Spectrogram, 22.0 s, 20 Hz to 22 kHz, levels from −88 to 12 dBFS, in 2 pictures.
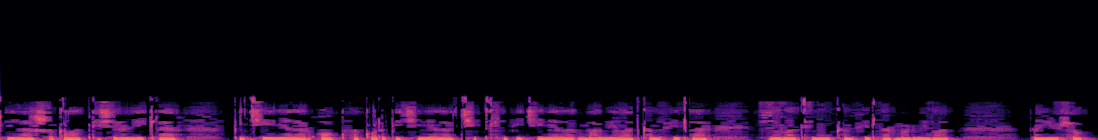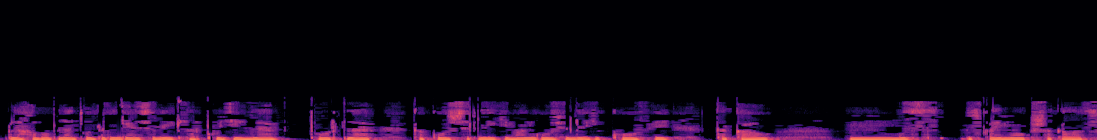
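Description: Speech that sounds dull, smeared and warbly from start to finish, with nothing above 6.8 kHz and fizzy sibilants, likely heavy AAC compression at a very low bitrate, around 12 kbps.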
